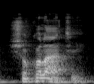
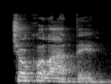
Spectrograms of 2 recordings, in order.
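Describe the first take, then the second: First: Said in the usual way. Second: "Chocolate" starting with a crisp tch, as in Spanish; Spanish CH, T plus X. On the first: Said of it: "muda a pronúncia". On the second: Shown as a demonstration. Teacher contrasting languages, "Chocolate" in Spanish with initial tch. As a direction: open "Chocolate" on T plus SH, ending in a clear te. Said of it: "como se fosse um T com X".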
